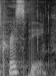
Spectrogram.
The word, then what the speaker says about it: Chrispy: And my name is Crispy. And that's spelled C-H-R-I-S-P-Y.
